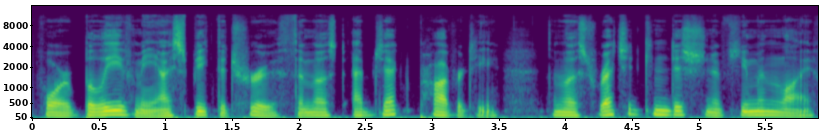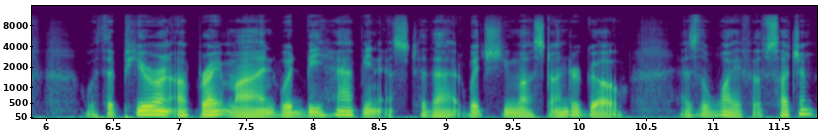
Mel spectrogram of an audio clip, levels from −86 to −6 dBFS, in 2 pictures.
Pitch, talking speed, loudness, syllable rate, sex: 110 Hz, 215 wpm, -20 LUFS, 5.2 syllables/s, male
